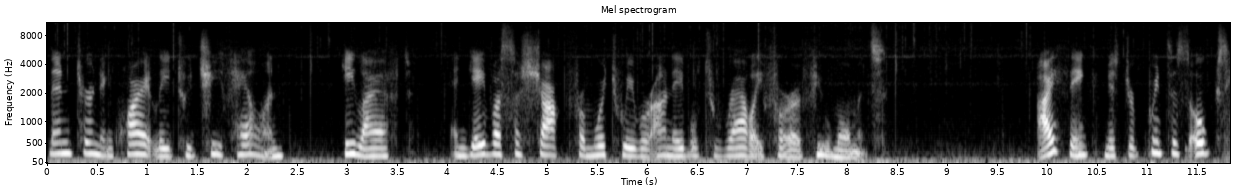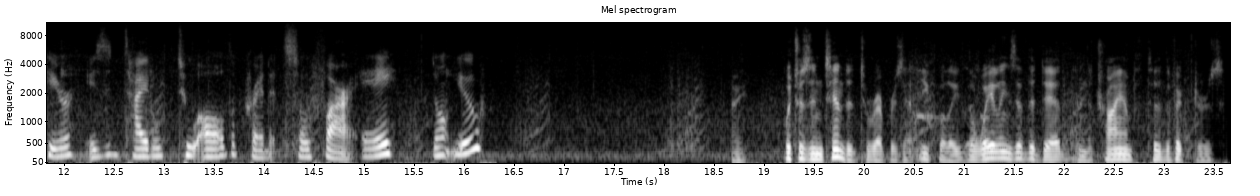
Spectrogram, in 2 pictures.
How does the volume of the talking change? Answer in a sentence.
The loudness of the talking stays about the same.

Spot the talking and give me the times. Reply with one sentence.
You can hear the talking from 0.0 to 8.4 s, from 9.9 to 16.3 s and from 18.6 to 23.6 s.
